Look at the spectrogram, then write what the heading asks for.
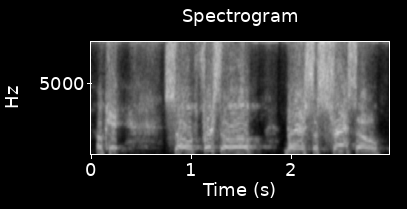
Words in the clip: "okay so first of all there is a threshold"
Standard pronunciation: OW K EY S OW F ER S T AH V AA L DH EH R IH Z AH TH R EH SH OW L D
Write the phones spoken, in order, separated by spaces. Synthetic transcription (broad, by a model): OW K EY S OW F ER S T AH V AA L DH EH R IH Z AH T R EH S OW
